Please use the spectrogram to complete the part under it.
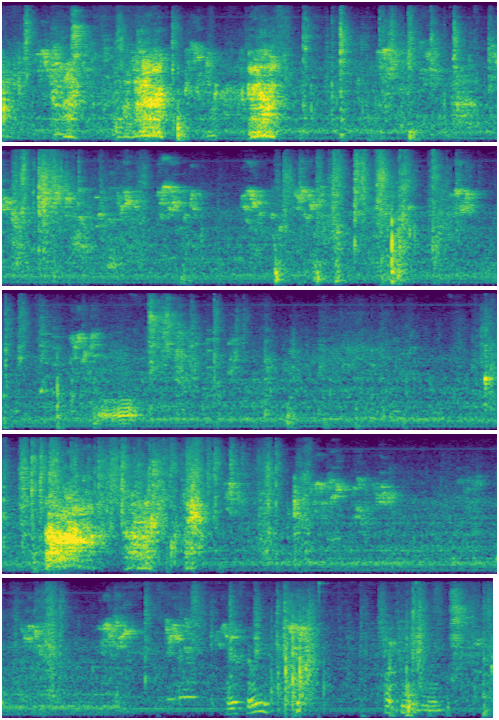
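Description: Dog barking and growling in rough play with a puppy indoors, with repeated yips and bursts spread throughout, close by, under frequent excited talk from a person.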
